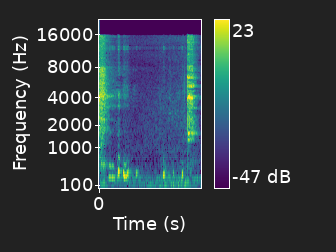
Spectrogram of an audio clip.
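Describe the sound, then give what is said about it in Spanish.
Glasses clink together in a toast, a bright ringing tap at the start and another near the end, with soft low murmurs and rustling in between. “Ahora no, pero después de un brindis quizás.”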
